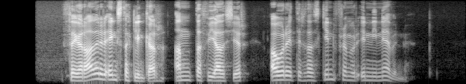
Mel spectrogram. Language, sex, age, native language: Icelandic, male, 20-29, Icelandic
